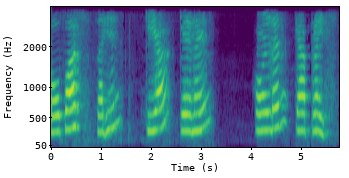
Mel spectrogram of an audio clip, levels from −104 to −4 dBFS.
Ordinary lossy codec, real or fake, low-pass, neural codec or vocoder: AAC, 16 kbps; fake; 3.6 kHz; autoencoder, 48 kHz, 128 numbers a frame, DAC-VAE, trained on Japanese speech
